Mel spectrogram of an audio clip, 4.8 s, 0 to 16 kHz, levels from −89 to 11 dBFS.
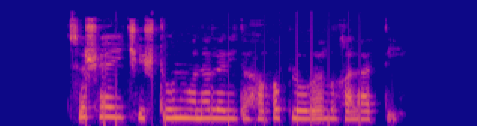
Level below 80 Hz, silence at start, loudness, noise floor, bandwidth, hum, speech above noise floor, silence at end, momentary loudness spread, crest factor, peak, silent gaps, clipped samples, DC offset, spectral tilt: -62 dBFS; 0.7 s; -27 LUFS; -87 dBFS; 11 kHz; none; 60 dB; 0.8 s; 9 LU; 20 dB; -8 dBFS; none; under 0.1%; under 0.1%; -2 dB/octave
